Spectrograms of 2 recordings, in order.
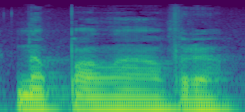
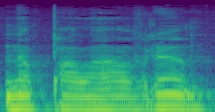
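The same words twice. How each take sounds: Both takes have the same delivery.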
